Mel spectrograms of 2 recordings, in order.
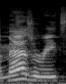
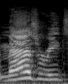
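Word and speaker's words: Masoretes: is the work of the macerates or the maserites themselves and the masary it's spelled m-a-s-s-o-r-e-t-e-s m-a-s-s-o-r-e-t-e-s the maserites themselves took meticulous precautions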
